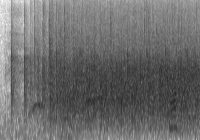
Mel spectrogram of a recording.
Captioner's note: applause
